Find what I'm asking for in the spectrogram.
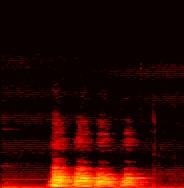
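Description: A small dog named Chonko gives a quick run of four or five close, high yappy barks, fairly loud against a quiet room.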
